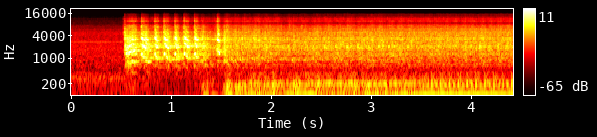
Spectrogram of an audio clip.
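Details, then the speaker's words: 1979 Kawasaki KZ1000 Shaft first start after valve clearance check, carburetor cleaning, intake boot reseal and head bolt re-torque, primed carburetors: starter churns about a second, catches cleanly, steady even idle, no bad noises; normal start and idle. "all right as you can hear no bad noises everything sounded good"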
